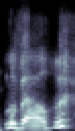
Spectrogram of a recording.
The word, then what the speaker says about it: Lovell: Lovell.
